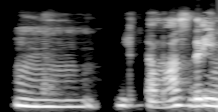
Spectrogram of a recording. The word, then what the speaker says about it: Томас Дрим: «Томас Дрим», если мы ставим ударение по-французски. История мальчика, которому неожиданно пришлось в очередной раз спасать мир.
